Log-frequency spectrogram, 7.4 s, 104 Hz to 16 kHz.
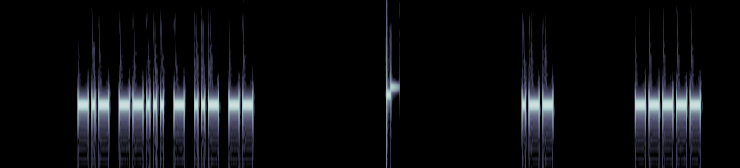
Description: Morse code, heard as a keyed tone, about 36 wpm, spaced as for 23 wpm, 700 Hz. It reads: K7TUM W0
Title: USA Call Signs - 5 Characters - 8x Character Spacing - 35wpm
